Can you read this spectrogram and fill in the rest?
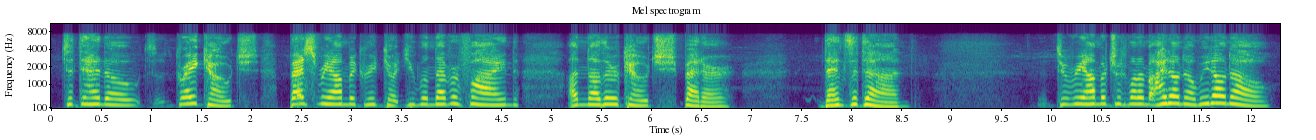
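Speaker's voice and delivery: tight, strained high voice. Doing a put-on voice the speaker admits sounds constipated, strained, constipated-sounding put-on voice. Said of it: "it slightly sounds like I'm constipated when I use this voice".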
